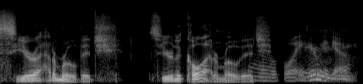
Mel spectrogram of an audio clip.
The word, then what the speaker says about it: Ciara Adamrovich: this is my sister it's me ciara adam rovitch you didn't even say my name right it's cool do i you need three more of those to say my name right okay i'll say it correctly it is sierra adamrovich so you're nicole adamovich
